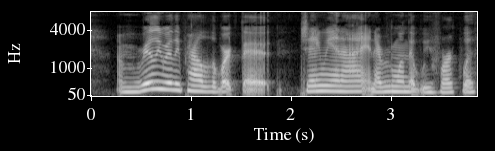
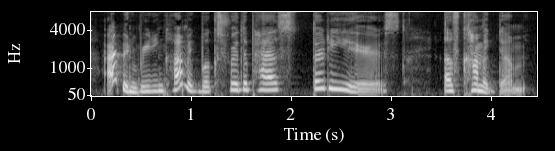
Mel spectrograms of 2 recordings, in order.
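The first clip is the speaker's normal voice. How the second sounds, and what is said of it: Imitates another person's voice. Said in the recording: “my really bad impression, but this is how I hear it when I read it”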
